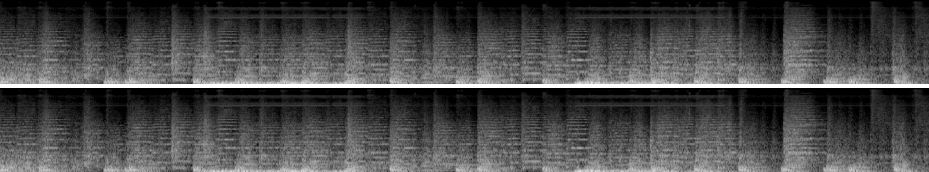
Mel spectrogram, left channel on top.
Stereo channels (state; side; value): identical; both; correlation 1.00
